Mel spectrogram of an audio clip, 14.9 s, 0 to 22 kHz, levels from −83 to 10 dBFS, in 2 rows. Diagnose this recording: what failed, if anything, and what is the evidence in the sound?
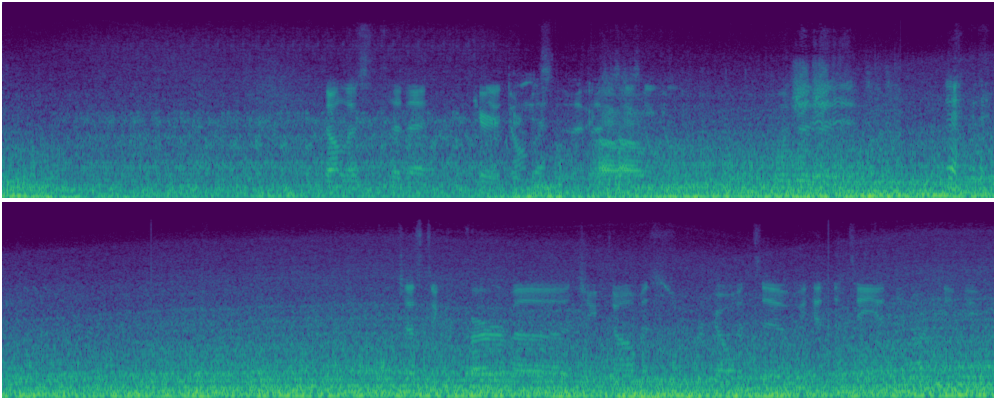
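From 4.42 to 6.74 s there's a doubled audio track: a second full-band copy sits roughly 150 ms behind, about as loud as the original, with no decay or room colour. It cuts in and out abruptly, likely a second, slower capture path or loopback being mixed in.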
